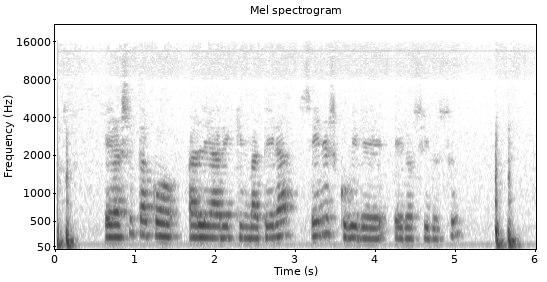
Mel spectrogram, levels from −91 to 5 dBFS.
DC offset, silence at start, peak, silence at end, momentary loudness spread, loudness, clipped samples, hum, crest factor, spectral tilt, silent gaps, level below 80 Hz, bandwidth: under 0.1%; 0 s; -10 dBFS; 0.2 s; 9 LU; -30 LUFS; under 0.1%; none; 18 dB; -9 dB/octave; none; -44 dBFS; 16 kHz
